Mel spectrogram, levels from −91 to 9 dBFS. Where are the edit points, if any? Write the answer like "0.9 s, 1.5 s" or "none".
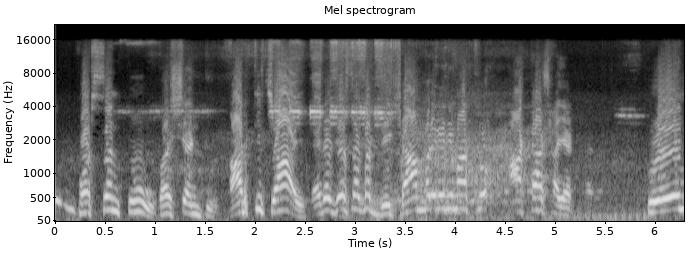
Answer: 3.4 s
